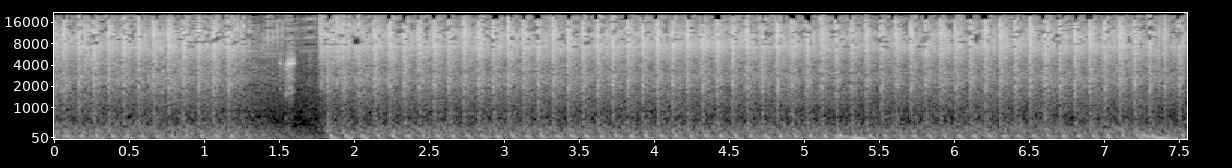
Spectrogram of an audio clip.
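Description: Rapid enemy gunfire in The Division 2 rattles continuously at close range, dense volleys hammering on for most of the stretch with only a brief lull near the start.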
